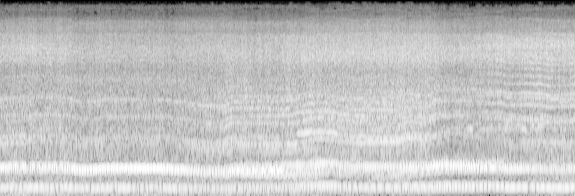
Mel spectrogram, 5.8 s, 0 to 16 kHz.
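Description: FPV quadcopter's Hypetrain Vanover 2207.5 1860KV brushless motors and propellers whining at a fairly steady low throttle, heard from the onboard camera, the pitch wavering and shifting slightly as the throttle changes.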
